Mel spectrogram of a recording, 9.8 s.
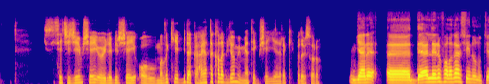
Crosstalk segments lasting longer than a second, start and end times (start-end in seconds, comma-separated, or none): none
